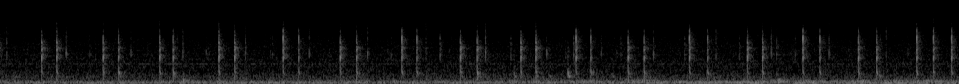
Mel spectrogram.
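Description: The hollow plastic handle of a Sonicare electric toothbrush, held in the hand, is tapped repeatedly on its button with the thumb and nail. The result is a rapid, uneven series of dozens of short, bright, clicky taps over a steady low rumble.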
